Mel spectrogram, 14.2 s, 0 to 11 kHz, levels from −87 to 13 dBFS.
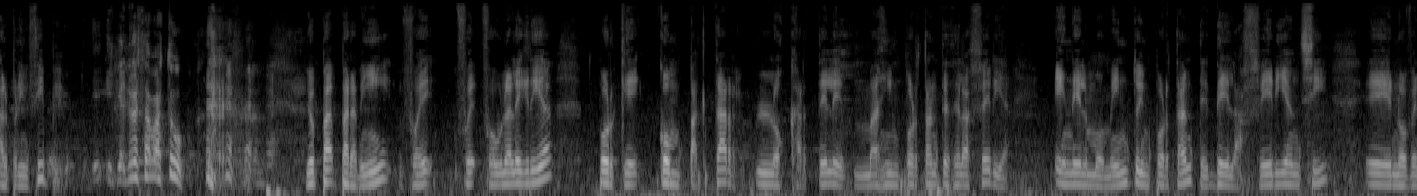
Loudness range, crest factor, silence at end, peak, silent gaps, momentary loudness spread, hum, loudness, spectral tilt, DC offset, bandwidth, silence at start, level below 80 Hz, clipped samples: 4 LU; 22 dB; 0 s; -14 dBFS; none; 12 LU; none; -36 LUFS; -6.5 dB/octave; under 0.1%; 10.5 kHz; 0 s; -56 dBFS; under 0.1%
